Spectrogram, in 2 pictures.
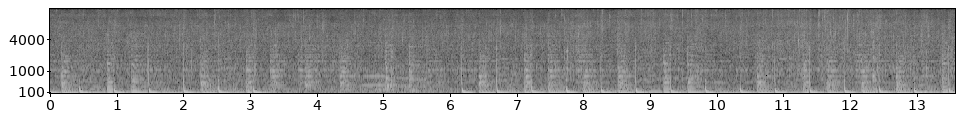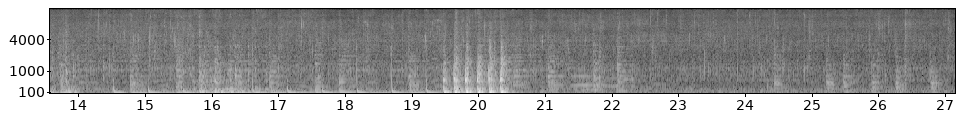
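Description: Three-cup chicken sizzling in oil and sauce in a wok while being stirred with a wooden spatula. A short, louder burst of rapid taps comes about twenty seconds in, and the sizzle is quieter near the end.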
